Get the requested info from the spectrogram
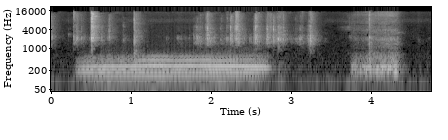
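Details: Cat returning with a hunted snake lets out one long, steady, low-pitched wail. A shorter, rougher yowl follows after a pause. Sharp clatters and knocks sound throughout, as if indoors.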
